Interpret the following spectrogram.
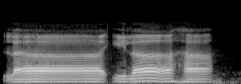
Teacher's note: লা তিন আলিফ টান, ইলাতে এক আলিফ টান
